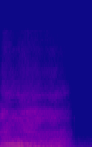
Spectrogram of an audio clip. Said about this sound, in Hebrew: ובואו נצא עכשיו וננשום ביחד נשימה עמוקה וטובה.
